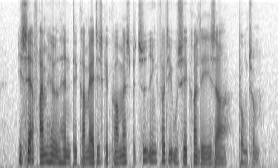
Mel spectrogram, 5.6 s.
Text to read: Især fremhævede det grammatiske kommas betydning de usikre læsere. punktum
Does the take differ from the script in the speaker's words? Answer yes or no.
yes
